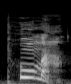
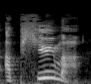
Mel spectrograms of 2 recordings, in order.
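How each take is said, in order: First: PUMA as POO-muh; mock Texan puma. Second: PUMA as PYOO-muh; Australian puma. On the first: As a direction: drop the Y glide from "puma". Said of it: "someone called it puma". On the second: Shown as a demonstration. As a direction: put a Y glide in "puma". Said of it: "instead of a puma".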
